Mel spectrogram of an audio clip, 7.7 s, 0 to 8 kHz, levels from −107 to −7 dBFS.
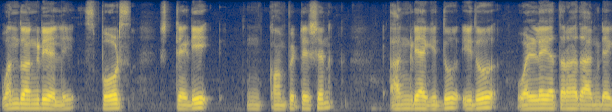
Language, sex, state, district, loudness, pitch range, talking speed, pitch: Kannada, male, Karnataka, Dharwad, -18 LUFS, 105-115 Hz, 85 wpm, 110 Hz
